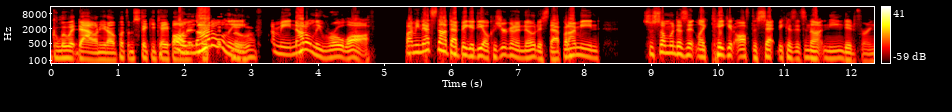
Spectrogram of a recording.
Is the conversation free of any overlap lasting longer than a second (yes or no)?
no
